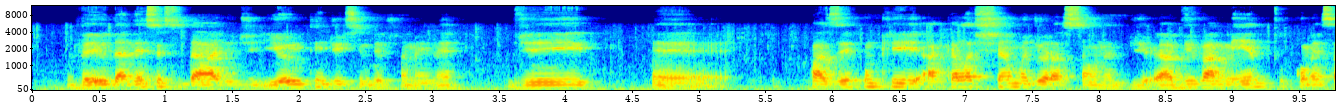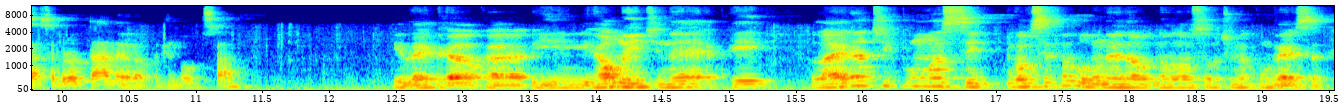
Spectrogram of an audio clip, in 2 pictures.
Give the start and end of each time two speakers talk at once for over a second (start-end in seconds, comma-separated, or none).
none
